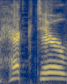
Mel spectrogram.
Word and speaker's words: hectare: Yeah, hectare rejectare. Ooh, that's good, Canosaurus. That's good. Hectare rejectare. Hector rejector. I know it's pronounced hectare, and rejector is not pronounced rejectare.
